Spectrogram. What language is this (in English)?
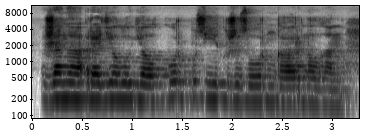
Kazakh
